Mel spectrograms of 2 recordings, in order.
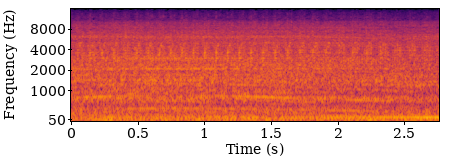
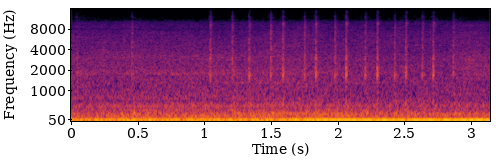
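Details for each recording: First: Old Mercedes 300SL that sat for 9 years, first start and warming up at idle: a slow, uneven breathing surge in the exhaust note. Owner unsure whether the mass airflow sensor or something else is the cause. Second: Old Mercedes (called a 300SL) revived after sitting nine years, idling on its own: steady, even idle with a deep rumble and light, regular valvetrain ticking on top; runs smoothly and sounds healthy.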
